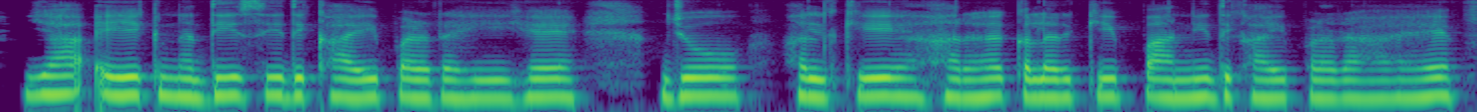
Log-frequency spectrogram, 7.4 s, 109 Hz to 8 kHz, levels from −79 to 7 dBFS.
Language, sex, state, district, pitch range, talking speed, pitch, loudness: Hindi, female, Uttar Pradesh, Lalitpur, 190-205 Hz, 145 wpm, 195 Hz, -15 LUFS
